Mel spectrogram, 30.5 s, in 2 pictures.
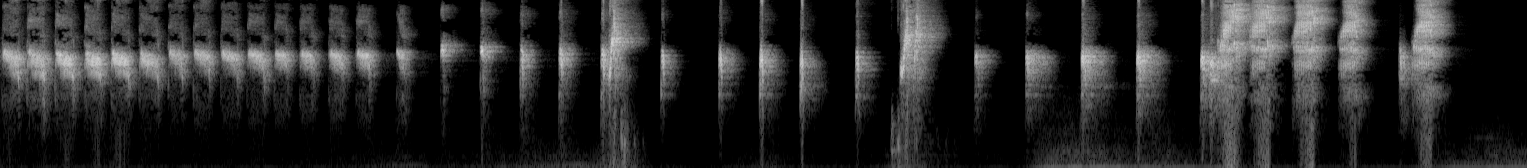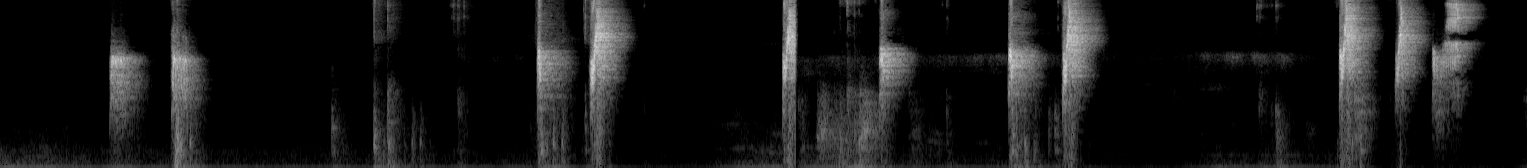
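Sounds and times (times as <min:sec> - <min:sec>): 
long-tailed shrike harsh rasping calls: 0:00.0 - 0:14.6, 0:16.3 - 0:17.4, 0:20.6 - 0:21.6, 0:23.0 - 0:24.6, 0:25.2 - 0:26.4, 0:28.6 - 0:30.1.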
